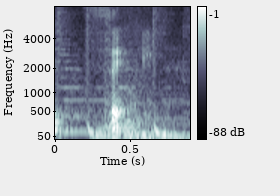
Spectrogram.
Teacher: for the TH sound in think, your tongue should be between your teeth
